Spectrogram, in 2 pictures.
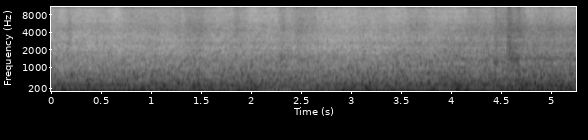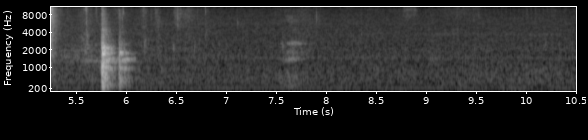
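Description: Aerosol can of cryosurgery spray hissing steadily for about five seconds as the cryogen is sprayed onto the tips of a tweezer-style applicator to chill them for freezing a skin tag. The hiss cuts off suddenly and a single sharp click follows.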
